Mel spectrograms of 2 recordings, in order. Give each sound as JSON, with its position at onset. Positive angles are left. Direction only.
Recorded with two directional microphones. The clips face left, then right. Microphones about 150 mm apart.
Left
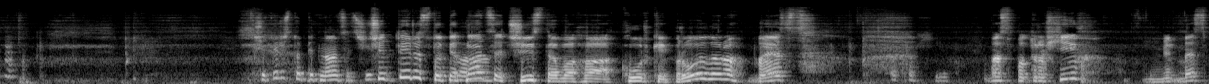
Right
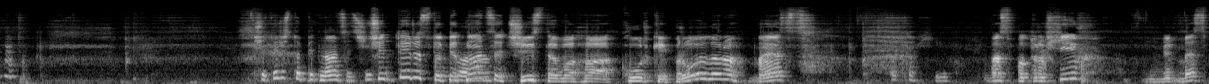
{"t": 2.6, "sound": "speech", "side_deg": 0}
{"t": 3.7, "sound": "speech", "side_deg": 35}
{"t": 7.5, "sound": "speech", "side_deg": 5}
{"t": 8.7, "sound": "a sound", "side_deg": 0}
{"t": 9.9, "sound": "speech", "side_deg": 5}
